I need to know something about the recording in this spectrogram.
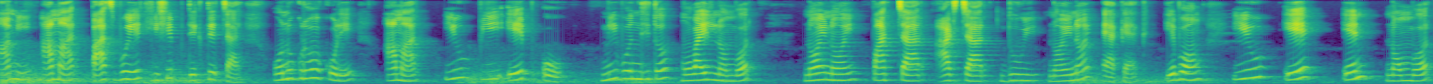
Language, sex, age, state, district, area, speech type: Bengali, female, 30-45, West Bengal, Paschim Medinipur, rural, read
